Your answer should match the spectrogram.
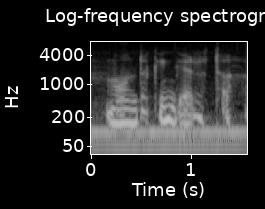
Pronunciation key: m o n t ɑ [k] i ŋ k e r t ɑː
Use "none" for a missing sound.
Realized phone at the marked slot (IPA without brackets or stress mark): k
